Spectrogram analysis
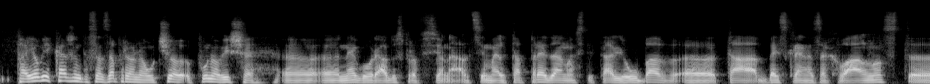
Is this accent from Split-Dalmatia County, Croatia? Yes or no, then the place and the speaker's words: no; Zadar, Zadar County, Croatia; also born or lived in Split; festival na kojem sam zapravo odrastao i kad govorimo da u Zadru nije bilo ništa prije 10-15 godina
